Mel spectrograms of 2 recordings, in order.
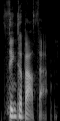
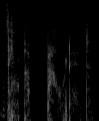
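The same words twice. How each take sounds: First: Said in the usual way. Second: Unvoiced, slow whisper of think about it; a slow hushed urging. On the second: Shown as a demonstration. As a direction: whisper it so they ponder.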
